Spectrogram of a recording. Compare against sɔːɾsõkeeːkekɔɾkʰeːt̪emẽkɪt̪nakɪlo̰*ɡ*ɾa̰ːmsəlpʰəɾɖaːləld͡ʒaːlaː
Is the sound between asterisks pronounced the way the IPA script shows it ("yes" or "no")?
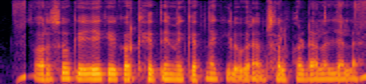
yes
